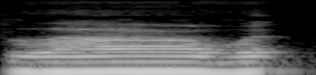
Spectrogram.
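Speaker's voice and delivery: फ्लावर drawn out, long "laa", no final R; slowly modelled "flaa-we" for फ्लावर; sound-by-sound demo. Shown as a demonstration. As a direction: stretch फ्लावर to show each sound. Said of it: "ये आपकी ध्वनि आ रही है".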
